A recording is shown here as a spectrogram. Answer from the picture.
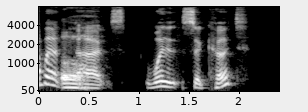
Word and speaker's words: Sukkot: How about what is Sukkot? How do you pronounce it?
